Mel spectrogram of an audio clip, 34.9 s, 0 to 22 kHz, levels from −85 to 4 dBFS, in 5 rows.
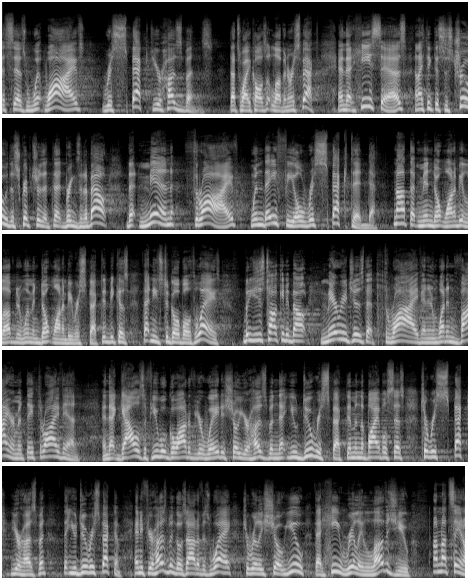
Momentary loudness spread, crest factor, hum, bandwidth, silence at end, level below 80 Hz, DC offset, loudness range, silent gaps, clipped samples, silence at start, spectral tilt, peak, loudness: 6 LU; 16 dB; none; 13 kHz; 0 s; -56 dBFS; under 0.1%; 1 LU; none; under 0.1%; 0 s; -5.5 dB/octave; 0 dBFS; -17 LUFS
